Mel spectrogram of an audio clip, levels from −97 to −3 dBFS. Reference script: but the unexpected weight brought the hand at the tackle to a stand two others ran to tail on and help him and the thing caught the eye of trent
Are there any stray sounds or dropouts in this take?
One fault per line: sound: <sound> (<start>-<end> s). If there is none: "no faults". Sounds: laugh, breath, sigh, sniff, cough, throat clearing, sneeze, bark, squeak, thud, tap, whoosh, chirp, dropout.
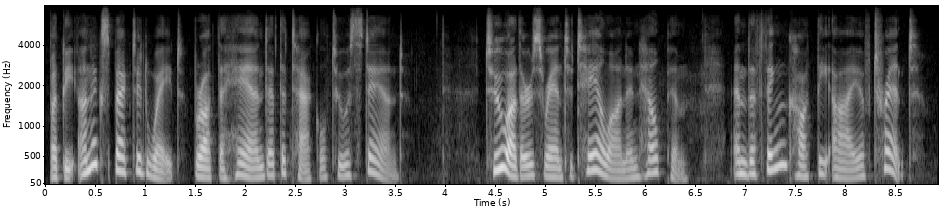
no faults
